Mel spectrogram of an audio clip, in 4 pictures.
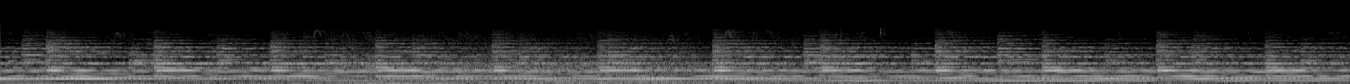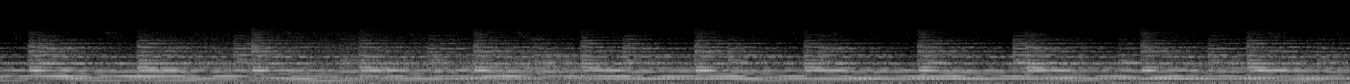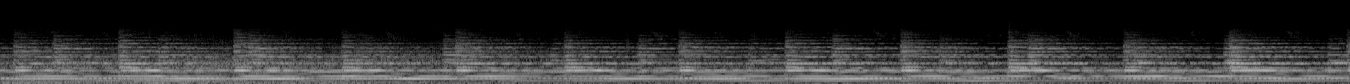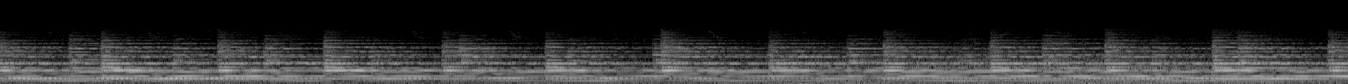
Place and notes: Bugården, Bergen, Norge - The Bells of Mariekirken
Went by the church and heard the bells loud and clear.
It was a beautiful sunny day, with almost no wind.
A lot of the locals and turist alike walking arround in the city.
Recorded with a Sony PCM D100 about 50 meters from the belltower.
sadly there is some traffic and other noice on the recording, but again, that is how it sounds in this spot.
Send me an email if you want it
